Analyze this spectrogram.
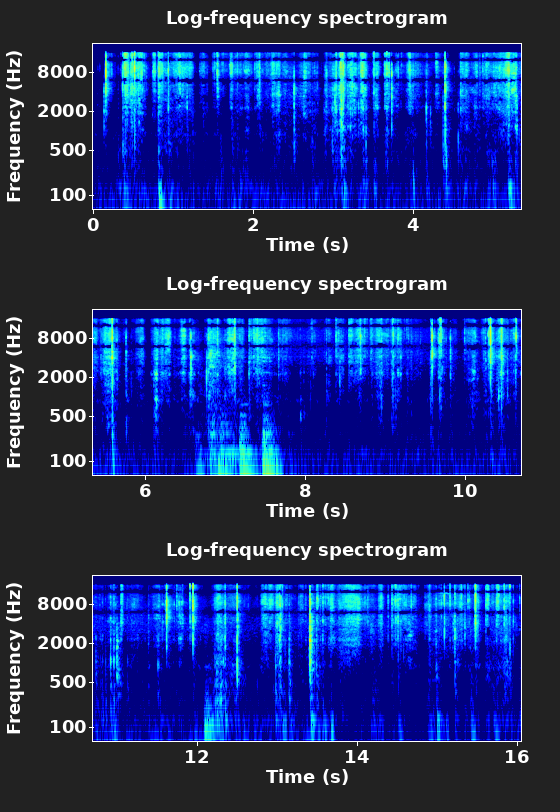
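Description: Paper crinkles and rustles as it is folded and creased by hand.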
